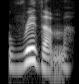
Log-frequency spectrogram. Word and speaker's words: rhythm: What about rhythm? R H Y T H M Rhythm. Silent H for sure.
